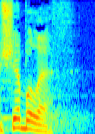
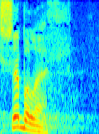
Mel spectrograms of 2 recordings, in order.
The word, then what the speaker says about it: Shibboleth: Pronounce the word Shibboleth. And the Ephraimites couldn't do that. They said Sibboleth.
